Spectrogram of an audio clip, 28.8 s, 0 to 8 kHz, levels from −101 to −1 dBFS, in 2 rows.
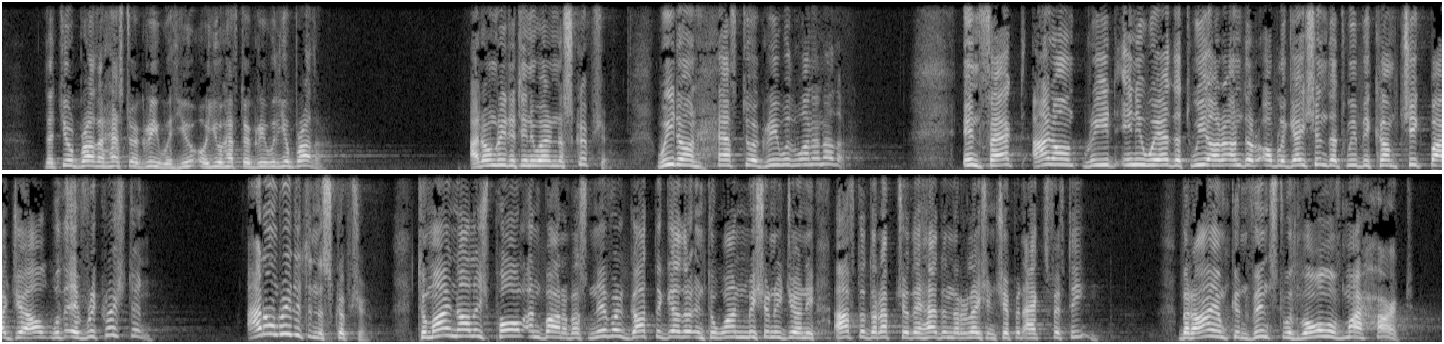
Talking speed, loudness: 190 wpm, -21 LUFS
